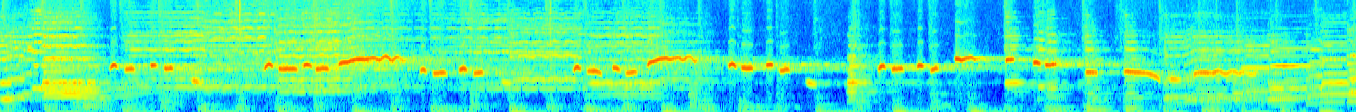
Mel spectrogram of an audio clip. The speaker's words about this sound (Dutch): Ja, hij had zo goed gekauwd en alle kruimels waren weg en hij floot glashelder. Ja. Afluit je het zo zing je het zo.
